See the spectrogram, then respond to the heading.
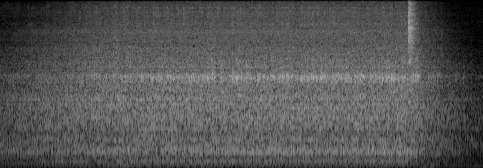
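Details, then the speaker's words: Noisy bathroom vent fan after cleaning, repair and reassembly: a steady, even hum with a soft whir and no rattle or buzz before winding down. The fan no longer rubs on the housing. "that's perfect it's not rubbing"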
